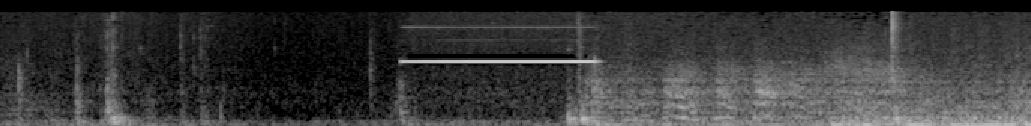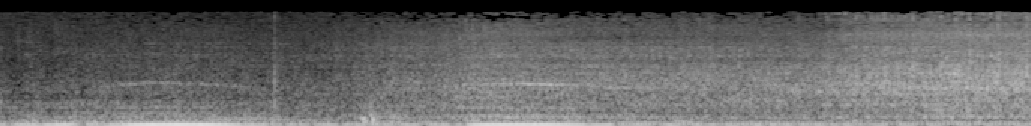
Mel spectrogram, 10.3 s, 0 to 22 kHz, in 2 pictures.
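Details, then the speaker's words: Audi A3 1.8 20v, cylinder 2 worn rings with compression under 5 bar (others fine): cranks, catches, then idles unevenly with lumpy surging beat, shaking as if on three cylinders, cylinder 2 not firing; misfire from low compression. "não sei se dá pr visualizar bem o motor está vibrando muito aí como se tivesse funcionando apenas TR cilindros que no caso seria o cilindro número do que não está ocorrendo a a queima do combustível"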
